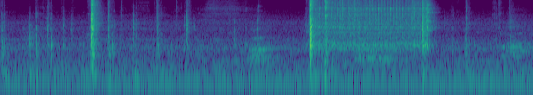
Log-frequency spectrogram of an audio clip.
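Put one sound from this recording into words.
Plastic parts click and tap as fingers handle a film cartridge.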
